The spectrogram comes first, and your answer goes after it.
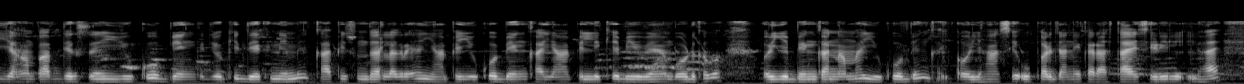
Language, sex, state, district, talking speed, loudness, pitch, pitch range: Maithili, male, Bihar, Supaul, 230 wpm, -24 LUFS, 120 Hz, 120-130 Hz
